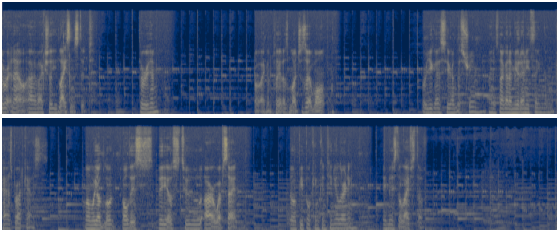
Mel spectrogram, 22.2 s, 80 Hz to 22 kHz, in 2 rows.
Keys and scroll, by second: 2.4 s, 20.6 s.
